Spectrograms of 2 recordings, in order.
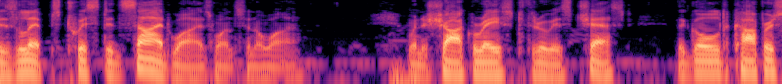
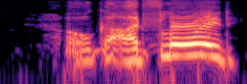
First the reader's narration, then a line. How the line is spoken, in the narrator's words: he screamed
